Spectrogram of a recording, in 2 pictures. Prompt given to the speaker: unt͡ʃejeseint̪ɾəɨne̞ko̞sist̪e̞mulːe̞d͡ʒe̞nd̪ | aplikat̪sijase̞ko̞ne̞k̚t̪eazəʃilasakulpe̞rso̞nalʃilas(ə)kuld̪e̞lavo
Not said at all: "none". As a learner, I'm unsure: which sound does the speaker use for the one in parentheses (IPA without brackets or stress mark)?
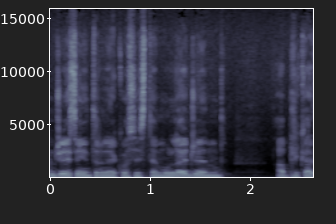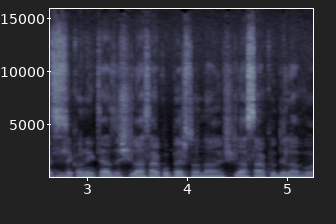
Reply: a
